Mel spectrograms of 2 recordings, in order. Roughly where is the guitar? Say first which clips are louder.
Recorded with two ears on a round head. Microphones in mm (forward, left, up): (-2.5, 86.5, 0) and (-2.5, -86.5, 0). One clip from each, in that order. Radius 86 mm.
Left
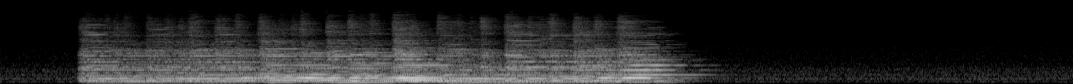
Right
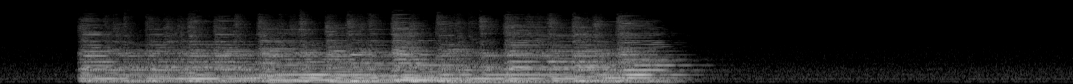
Right 2 dB; right.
